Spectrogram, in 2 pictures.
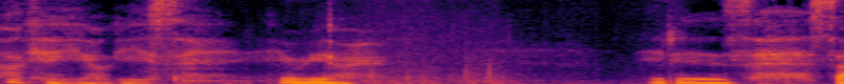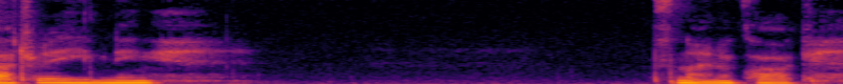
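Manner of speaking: completely winded, out of breath. Speaker greeting yogis on Saturday evening, completely winded. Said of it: "I'm completely winded".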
